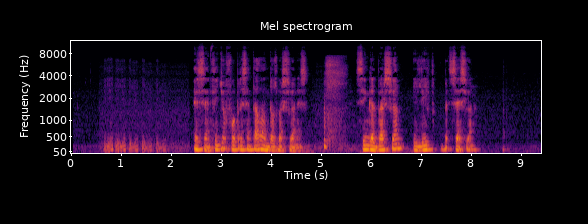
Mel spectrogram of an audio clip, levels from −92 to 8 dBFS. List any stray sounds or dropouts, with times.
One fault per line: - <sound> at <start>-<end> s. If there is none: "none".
- laugh at 0.7-1.9 s
- throat clearing at 5.0-5.5 s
